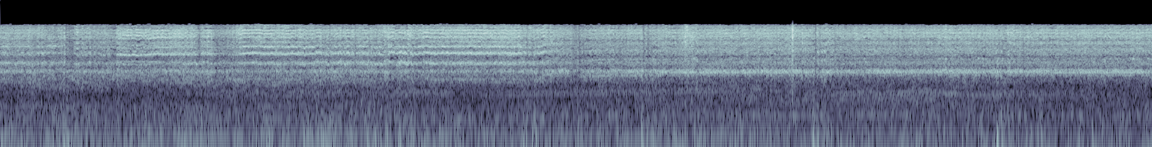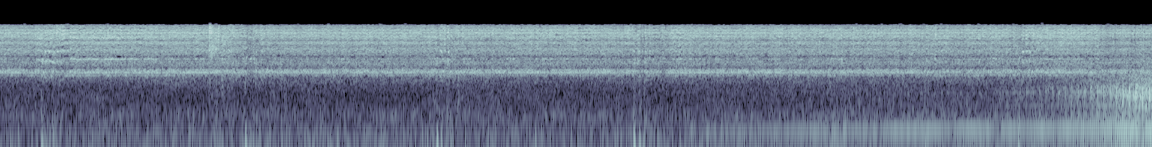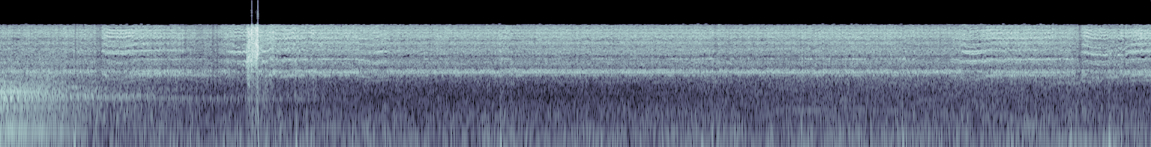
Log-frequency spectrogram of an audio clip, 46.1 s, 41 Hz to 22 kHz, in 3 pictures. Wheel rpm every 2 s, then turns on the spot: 200, 200, 200, 200, 230, 230, 230, 230, 230, 230, 240, 230, 240, 230, 230, 230, 230, 220, 230, 230, 230, 230, 220.
none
